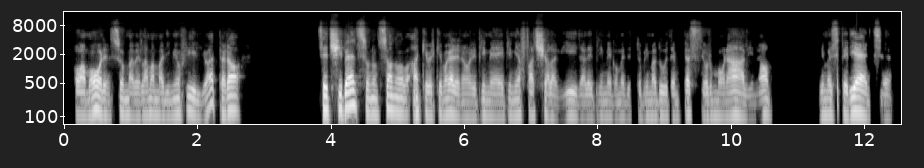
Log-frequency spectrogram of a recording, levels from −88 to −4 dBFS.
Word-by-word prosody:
ho 110 - +1
amore, 115 +3 +4
insomma, 115 +1 -4
per 105 0 -6
la 110 - -3
mamma 115 -2 -3
di 105 0 -8
mio 120 +2 -4
figlio, 115 -4 -3
eh, - - +1
però 135 +2 +4 1.2
se 140 - +6
ci 145 +3 +7
penso 160 -5 +5
non 120 -1 -2
sono 125 -2 +1
anche 115 -2 -2
perché 110 +1 -4
magari 115 -1 +2
erano 100 0 -6
le 100 -1 -7
prime 105 -3 -7
i 100 - -7
primi 110 0 -8
affacci 110 -2 0
alla 100 -2 -4
vita, 100 +2 -6
le 100 0 -6
prime, 105 +1 -11
come 100 +1 -13
hai 100 - -11
detto 95 - -15
prima 105 +1 -8
tu, 105 0 -4
tempeste 105 +1 -6
ormonali, 105 -2 -2
no, 115 +1 -2 0.7
prime 115 +1 -6
esperienze. 115 -4 +2
110 Hz, 185 wpm, -21 LUFS, 105-120 Hz, 1.2 s, ci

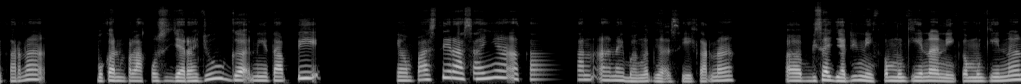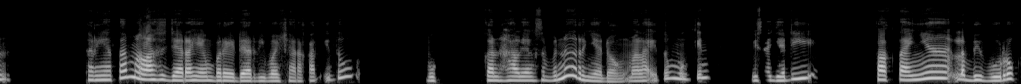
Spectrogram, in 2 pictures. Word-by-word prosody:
karena 200 +9 -3 0.5
bukan 170 +1 +1
pelaku 165 0 -3
sejarah 165 -1 +1
juga 220 - 0
nih. 185 -1 -1
Tapi 285 - -1 0.8
yang 180 -1 -1
pasti 225 - -1
rasanya 275 +2 +1
akan 230 -1 -8
aneh 195 -1 -1
banget 150 +2 -2
nggak 145 -3 -2
sih 140 0 -6
karena, 180 +7 -2 0.5
eee, 175 0 +2
bisa 170 +5 +1
jadi 170 -4 +1
nih 190 -4 +1
kemungkinan 170 0 +1
nih, 145 - -2
kemungkinan 170 +8 0 0.7
ternyata 210 +10 +1
malah 240 -9 +6
sejarah 190 -2 +4
yang 185 -1 +1
beredar 165 -2 +3
di 160 - -2
masyarakat 160 +1 -3
itu 335 - -3 0.7
bukan 185 +1 -3
hal 185 +1 +2
yang 185 0 +1
sebenarnya 195 - +1
dong, 135 +1 -4
malah 165 +1 0
itu - - -4
mungkin 275 +2 -1 0.4
bisa 185 +1 -6
jadi 250 - +1 0.6
faktanya 220 +7 +5
lebih 205 -3 +3
buruk 200 +9 +2
185 Hz, 130 wpm, -22 LUFS, 170-225 Hz, 0.8 s, malah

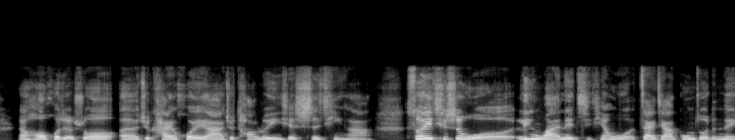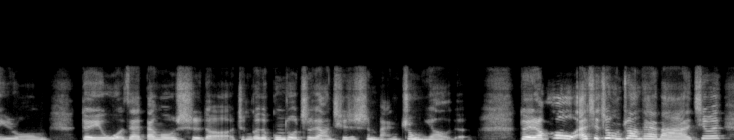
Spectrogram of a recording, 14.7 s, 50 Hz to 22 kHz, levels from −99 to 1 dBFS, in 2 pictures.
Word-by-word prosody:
然 195 - -5
后 245 +2 +1
或 275 +3 0
者 175 - +1
说， 210 +1 -1
呃， 185 -1 -2
去 220 - -3
开 240 +1 -2
会 240 -3 +1
啊， 185 -2 -1
去 230 +4 -5
讨 165 -6 -9
论 205 +4 -2
一 225 - -3
些 235 +2 -2
事 240 +2 -4
情 155 - -11
啊。 150 +3 -11 0.4
所 350 -1 +3
以 365 - +8
其 355 -2 -3
实 355 +4 +2
我， 330 +2 +1
另 315 -5 +4
外 260 -2 +2
那 235 0 +2
几 225 - -10
天， 205 -1 -5
我 170 -4 -4
在 275 -4 0
家 235 -1 -1
工 250 +2 -2
作 245 -3 -1
的 190 - -7
内 205 -3 -3
容， 170 +1 -8 0.3
对 265 -3 +4
于 230 - +2
我 195 -7 +1
在 220 +2 -1
办 220 +1 -1
公 220 +1 -1
室 225 -1 -3
的 170 -6 -6
整 185 - -9
个 210 +4 -1
的 215 - +1
工 250 +3 +1
作 250 -2 +2
质 240 +2 -4
量 205 -5 -2
其 240 +6 -6
实 260 - -8
是 275 0 -4
蛮 185 - -7
重 245 -3 -2
要 190 -5 -8
的。 285 0 -18 0.5
对， 285 -3 +8
然 275 +2 +8
后 390 +1 +4
而 315 +2 +4
且 390 - +3
这 425 +2 +4
种 345 -5 0
状 375 -1 +3
态 345 -2 +2
吧， 240 -5 0
因 230 +12 -5
为 390 +1 -3
230 Hz, 285 characters per minute, -20 LUFS, 200-275 Hz, 0.5 s, 以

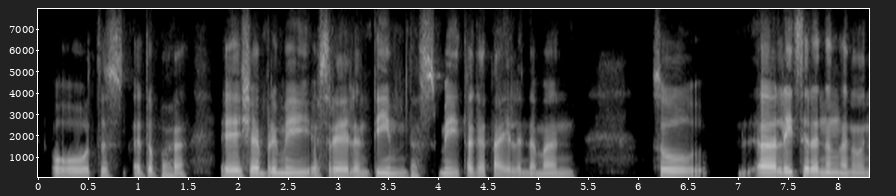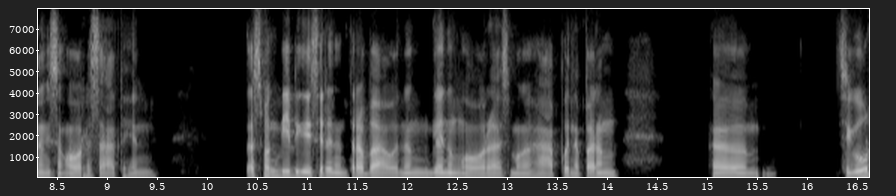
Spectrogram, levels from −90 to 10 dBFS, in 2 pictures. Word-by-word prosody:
Oo, 120 -1 0
ta's 145 +3 -7
eto - - -3
pa, 175 -10 -4 0.3
eh, 140 0 +4
siyempre 130 +1 +2
may 120 -2 +1
Australian 110 -2 0
team 115 -3 -1
ta's 185 - -2
may 115 -2 +1
taga-Thailand 110 -1 -3
naman. 110 0 -2 0.9
So, 150 -1 +1 0.6
ah, 145 -1 +9
late 155 +2 +4
sila 155 -2 +3
ng 145 -3 0
ano, 105 -2 -4
ng 110 +2 -4
1 115 - -2
oras 115 0 0
sa 105 - -1
atin. 110 -6 -12 0.9
Ta's - - 0
magbibigay 170 -2 +2
sila 165 -1 0
ng 140 - -4
trabaho 110 -5 +2
ng 135 +2 -5
ganong 140 -1 +1
oras 110 +1 -1
mga 115 -1 -5
hapon 105 -1 -3
na - - -8
parang, 140 0 +1 1.0
um, 130 -1 +2 0.8
siguro 170 +9 +2
125 Hz, 135 wpm, -25 LUFS, 110-145 Hz, 1.0 s, ah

